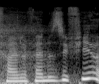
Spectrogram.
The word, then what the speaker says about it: Final Fantasy IV: Und ich liebe die Musik aus Final Fantasy IV und es ist so toll und ich liebe sie alle.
